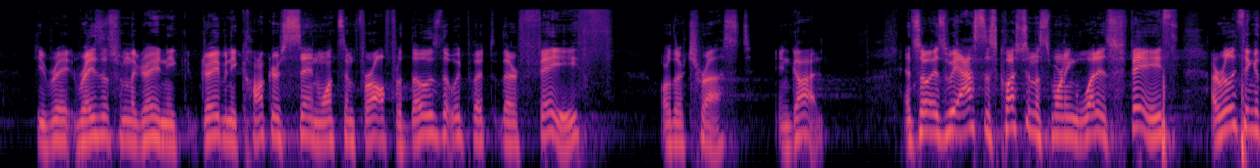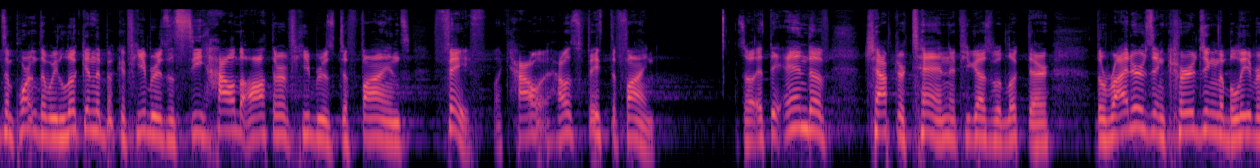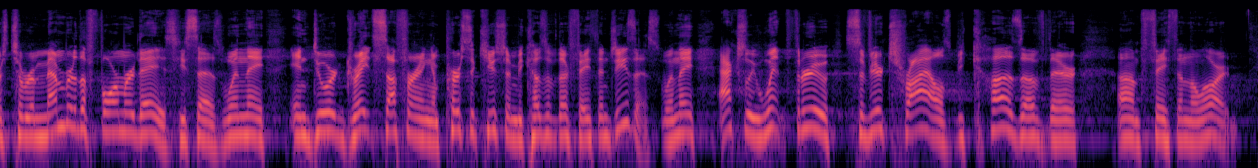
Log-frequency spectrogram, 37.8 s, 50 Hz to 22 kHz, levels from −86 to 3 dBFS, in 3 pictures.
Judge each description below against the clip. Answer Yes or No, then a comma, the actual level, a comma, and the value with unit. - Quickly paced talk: No, average, 195 wpm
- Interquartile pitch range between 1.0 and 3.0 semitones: No, average, 4.1 semitones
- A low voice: No, medium, 160 Hz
